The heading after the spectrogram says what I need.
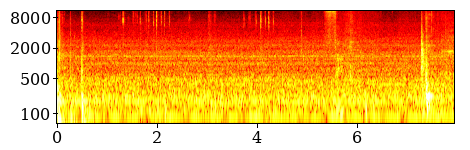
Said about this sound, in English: Forced to use the keyboard.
